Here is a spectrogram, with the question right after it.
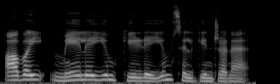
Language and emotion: Tamil, neutral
